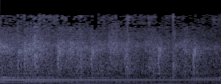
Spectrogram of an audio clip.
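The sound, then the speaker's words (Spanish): An audience applauds to the Lord for the preacher's children, a dense wash of overlapping claps held at a steady level over a low sustained hum, with no voices standing out. “Dale un aplauso al Señor por ellos.”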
